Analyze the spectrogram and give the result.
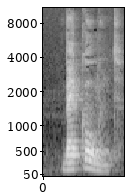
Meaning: additional
- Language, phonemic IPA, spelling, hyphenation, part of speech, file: Dutch, /bɛi̯ˈkoː.mənt/, bijkomend, bij‧ko‧mend, adjective, Nl-bijkomend.ogg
